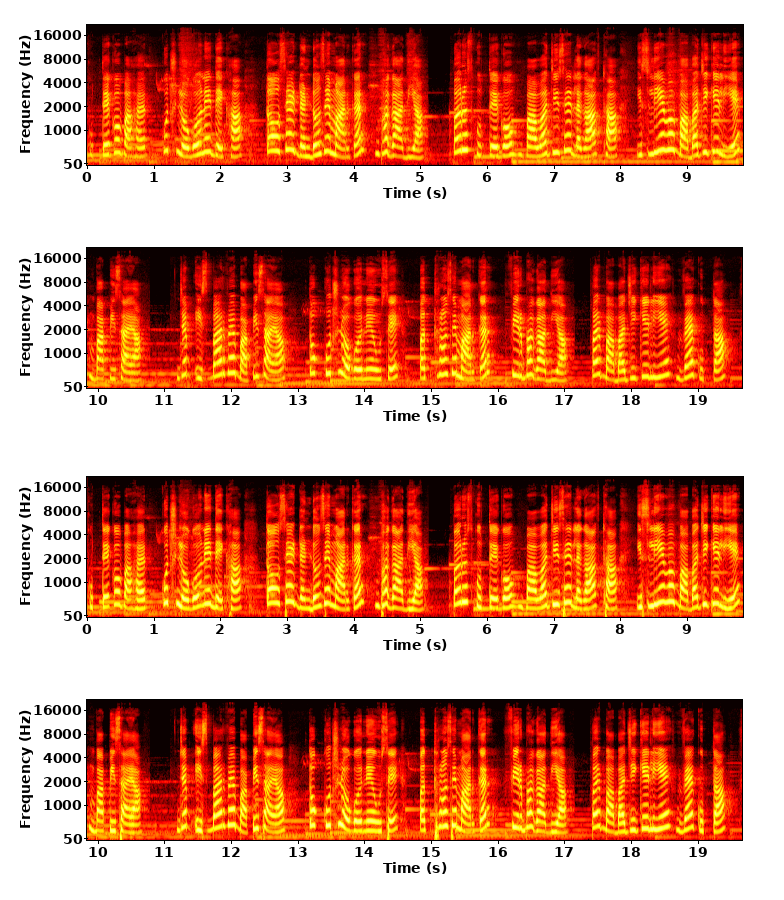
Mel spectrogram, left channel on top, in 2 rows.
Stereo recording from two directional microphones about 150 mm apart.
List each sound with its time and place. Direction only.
0.2 s a woman's voice: 35° right (ahead or behind)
